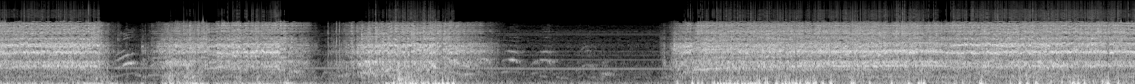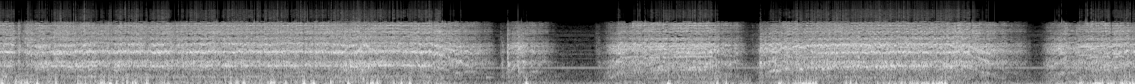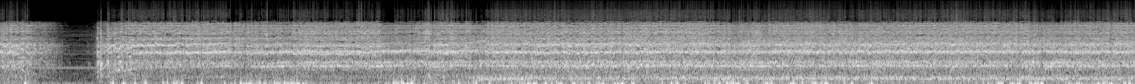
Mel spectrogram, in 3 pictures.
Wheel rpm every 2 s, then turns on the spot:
160, 130, 40, 100, 210, 220, 230, 220, 50, 140, 140, 110, 210, 230, 220, 230, 230.
none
